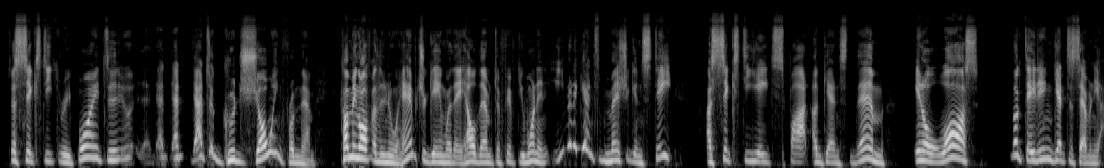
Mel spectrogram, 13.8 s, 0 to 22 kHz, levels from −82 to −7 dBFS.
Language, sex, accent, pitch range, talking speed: English, male, American, 155-215 Hz, 180 wpm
